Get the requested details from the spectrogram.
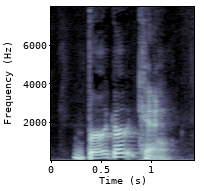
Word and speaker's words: Burger King: Burger King. Burger, la R ahí, letra clave donde las haya, Burger King. Y nada de King, King. La E como una E, King. Burger King.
